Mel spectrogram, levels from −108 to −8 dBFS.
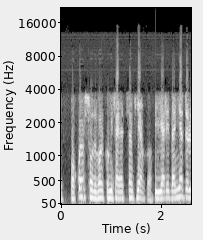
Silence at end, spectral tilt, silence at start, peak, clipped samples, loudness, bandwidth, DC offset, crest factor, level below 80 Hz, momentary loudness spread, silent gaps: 0 s; -6 dB/octave; 0 s; 0 dBFS; under 0.1%; -13 LUFS; 13 kHz; under 0.1%; 12 dB; -44 dBFS; 3 LU; none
